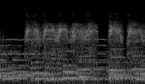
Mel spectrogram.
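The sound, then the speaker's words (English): Bright, high-pitched bird chirps flutter in quick repeated bursts over a steady background hum, moderately loud, with brief gaps between the trills. “Are you sure that's a bird? Yes, I'm sure it's a bird.”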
